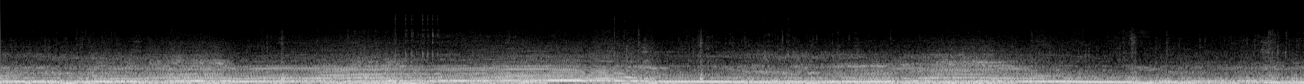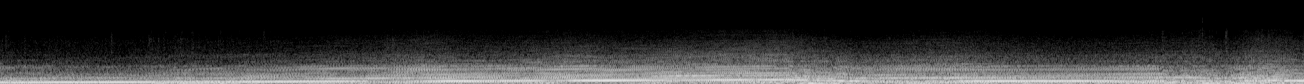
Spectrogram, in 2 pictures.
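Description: Toyota MR2 SW20's mid-mounted 3S-GE inline-four heard from inside the cabin while lapping a circuit: the engine note climbs under acceleration and drops sharply at gear changes and lifts, twice rising hard and falling back, with a lower steady stretch in the middle.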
